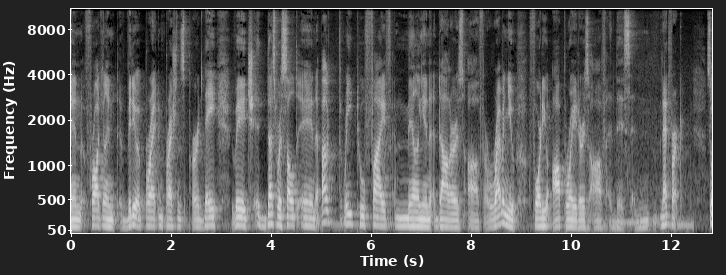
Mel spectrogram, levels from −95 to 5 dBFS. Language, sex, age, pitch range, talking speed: English, male, 30-49, 100-120 Hz, 120 wpm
